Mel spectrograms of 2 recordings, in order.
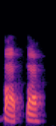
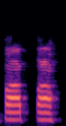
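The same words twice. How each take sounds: First: Said in the usual way. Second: "papá" with no puff of air, between p and b; unaspirated papá. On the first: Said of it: "Ya no es un papá". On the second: Shown as a demonstration. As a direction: say "papá" without a burst of breath. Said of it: "ahora es un papá".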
